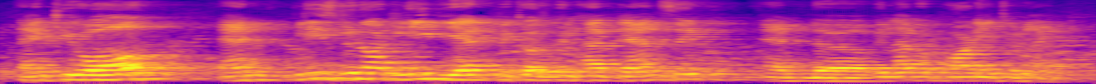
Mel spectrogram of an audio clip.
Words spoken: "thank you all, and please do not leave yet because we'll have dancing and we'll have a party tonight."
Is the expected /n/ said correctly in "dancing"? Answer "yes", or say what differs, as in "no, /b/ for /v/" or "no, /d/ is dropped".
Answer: yes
